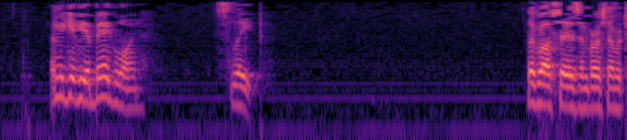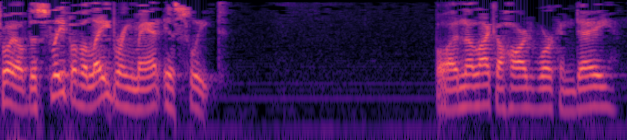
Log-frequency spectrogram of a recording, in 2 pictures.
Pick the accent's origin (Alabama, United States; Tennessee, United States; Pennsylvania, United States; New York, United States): Tennessee, United States; Cleveland; born or raised there; now in Flagstaff, United States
